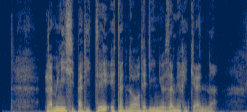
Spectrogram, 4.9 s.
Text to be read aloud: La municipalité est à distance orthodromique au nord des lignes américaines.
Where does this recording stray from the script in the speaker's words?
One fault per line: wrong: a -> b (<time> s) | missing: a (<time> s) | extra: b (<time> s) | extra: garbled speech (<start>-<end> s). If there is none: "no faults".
missing: distance orthodromique au (2.5 s)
